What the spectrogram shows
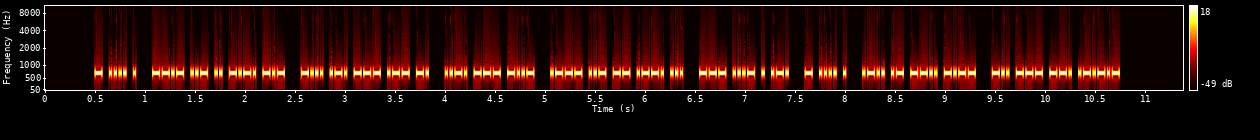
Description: Morse code, heard as a keyed tone, about 50 wpm, 700 Hz. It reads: THE QUICK BROWN FOX JUMPS OVER THE LAZY DOG.
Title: Pangram Challenge v2 - 50wpm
